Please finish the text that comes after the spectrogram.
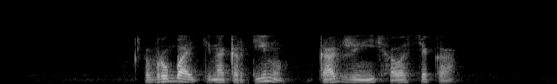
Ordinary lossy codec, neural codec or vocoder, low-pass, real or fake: AAC, 16 kbps; none; 7.2 kHz; real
